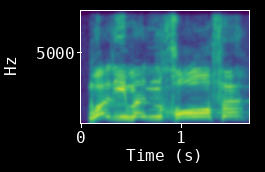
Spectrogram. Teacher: تو حرف مستعلیہ کے بعد جو الف آتا ہے اس کو پر پڑھتے ہیں، موٹا. تو اس الف کو بھی ہم موٹا پڑھیں گے.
